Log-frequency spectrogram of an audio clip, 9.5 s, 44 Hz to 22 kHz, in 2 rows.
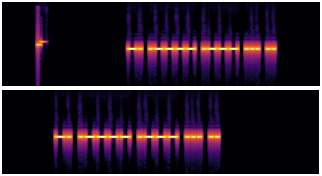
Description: Morse code, heard as a keyed tone, about 28 wpm, 700 Hz. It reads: N1JSI N1JSI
